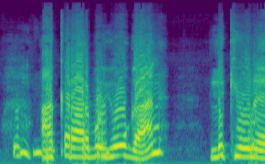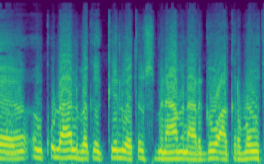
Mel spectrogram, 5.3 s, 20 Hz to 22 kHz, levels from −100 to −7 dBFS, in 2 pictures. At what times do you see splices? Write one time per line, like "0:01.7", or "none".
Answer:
none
